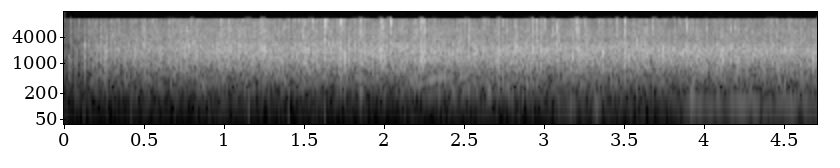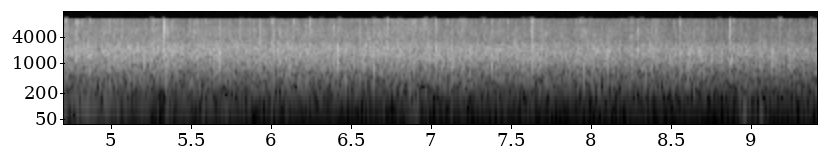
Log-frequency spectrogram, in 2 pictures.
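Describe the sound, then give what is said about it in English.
Audience applause welcomes a guest speaker, a professor of American history. The clapping holds steady and fairly loud for about nine seconds without voices. “Would you please join me in giving a warm welcome to Dr. Richard Beeman.”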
